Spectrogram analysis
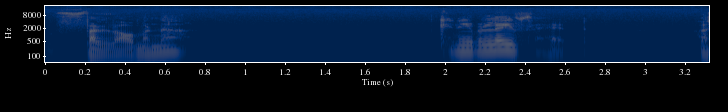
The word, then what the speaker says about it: Philomena: like they do, and she said, "Actually, it's pronounced Philomena." Can you believe that? I said, "I'm sorry." She said, "It's not Philomena, it's Philomena."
